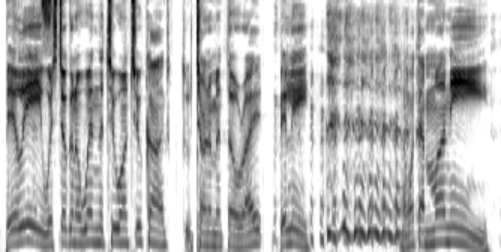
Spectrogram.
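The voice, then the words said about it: Imitates another person's voice, poorly. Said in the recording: “the worst Rosie Perez impression in history”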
